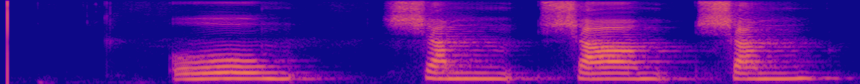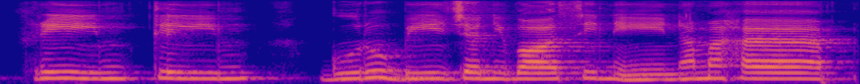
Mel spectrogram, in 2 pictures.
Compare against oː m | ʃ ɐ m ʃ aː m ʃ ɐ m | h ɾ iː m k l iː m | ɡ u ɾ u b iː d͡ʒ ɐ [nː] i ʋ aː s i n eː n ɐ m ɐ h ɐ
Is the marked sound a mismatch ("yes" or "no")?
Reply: yes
